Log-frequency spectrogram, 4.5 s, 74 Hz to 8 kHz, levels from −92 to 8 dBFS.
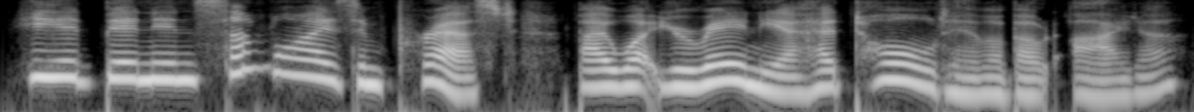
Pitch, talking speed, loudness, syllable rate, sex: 240 Hz, 190 wpm, -16 LUFS, 5.6 syllables/s, female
